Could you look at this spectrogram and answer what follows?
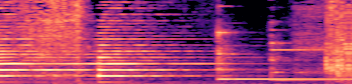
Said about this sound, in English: And there goes the doorbell, so that could be The Babysitter.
